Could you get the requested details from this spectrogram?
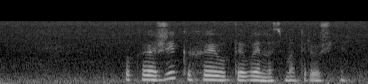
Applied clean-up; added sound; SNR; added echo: none; Hiss; 14 dB; none.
